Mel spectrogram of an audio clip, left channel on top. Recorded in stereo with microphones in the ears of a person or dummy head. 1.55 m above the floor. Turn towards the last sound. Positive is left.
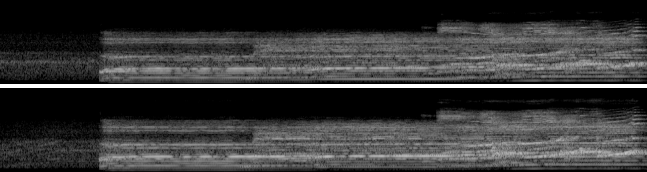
turn(degrees=-45)  # may be behind; listen again after turning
